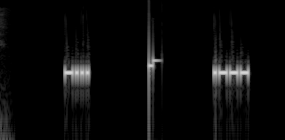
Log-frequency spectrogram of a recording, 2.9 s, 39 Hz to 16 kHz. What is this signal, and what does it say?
Morse code, heard as a keyed tone, about 46 wpm, 700 Hz. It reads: B J
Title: Single Letters - Rapid-Fire 45wpm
